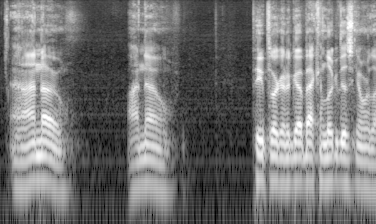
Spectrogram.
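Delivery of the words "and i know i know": low, hushed acknowledgement; quiet concession. Real, not acted. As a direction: concede it softly, voice dropped. Preacher concedes listeners' expected objection.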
